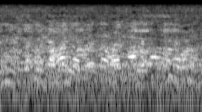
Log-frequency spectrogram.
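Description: Crowd of people talking at once, a mixture of overlapping voices with no single speaker standing out.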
